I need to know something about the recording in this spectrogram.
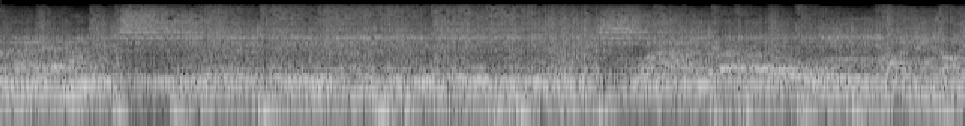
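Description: Live rock band playing amplified: electric guitar and bass over a steadily beating drum kit.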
